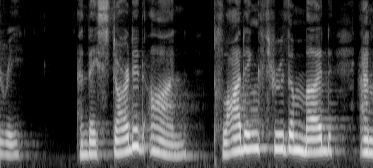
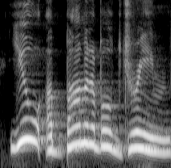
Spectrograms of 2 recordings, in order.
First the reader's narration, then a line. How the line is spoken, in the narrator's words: she cried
